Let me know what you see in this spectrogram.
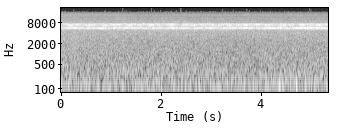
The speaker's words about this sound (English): And he was kind enough to go outside his house in Mombasa, Kenya, and he actually made a recording of the cicadas outside that he wanted to share with us.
